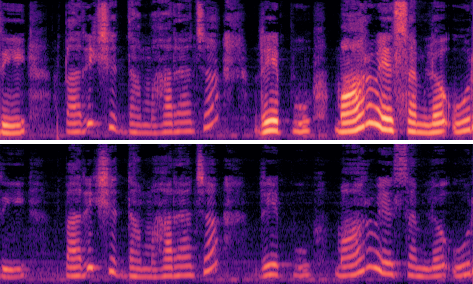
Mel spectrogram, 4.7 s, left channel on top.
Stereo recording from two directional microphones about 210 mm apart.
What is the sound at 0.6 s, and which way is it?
Speech, centre (ahead or behind).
